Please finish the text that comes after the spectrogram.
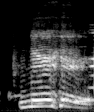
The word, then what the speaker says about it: Knerv: The K is silent.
